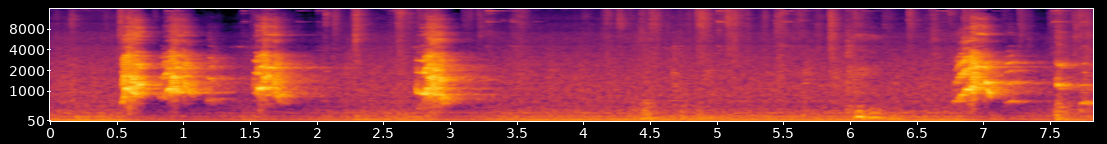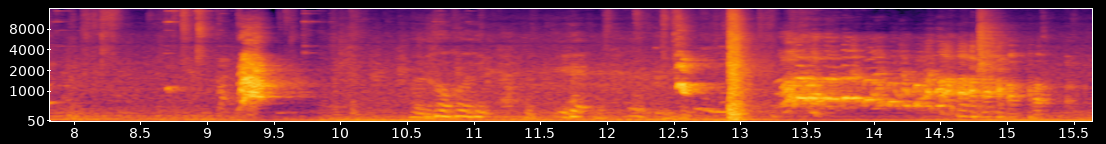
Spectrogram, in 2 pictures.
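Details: Poodle named Rio playing with a ball in the afternoon: a run of sharp barks, several close together near the start then scattered single yips, with people chatting in Vietnamese in the background.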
